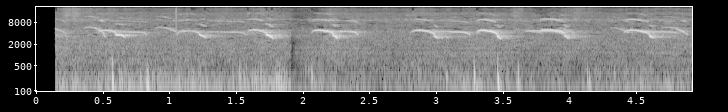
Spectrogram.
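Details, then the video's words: Pet rose-ringed (ringneck) parakeet with hen chicks, playing and fighting, giving high, arched whistled notes about twice a second over low thumps, rustling and wing flutters; chick voices may be present. "ringneck parrot🦜 greet cute hen chicks🐓||fighting||whistling ||natural parrot and chicks voice"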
